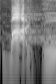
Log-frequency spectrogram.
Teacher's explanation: Notice the doubling of the consonant, unlike in English, but the accent is the same, so on the ba.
